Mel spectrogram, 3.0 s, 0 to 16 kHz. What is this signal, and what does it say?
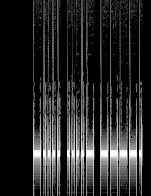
Morse code, heard as a keyed tone, about 25 wpm, 700 Hz. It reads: 649
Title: Numbers - 3-Digit 25wpm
